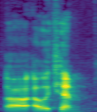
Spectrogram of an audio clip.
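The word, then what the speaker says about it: Elokim: It's not pronounced Adai and then Noi. Rather, it's pronounced Elikim.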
